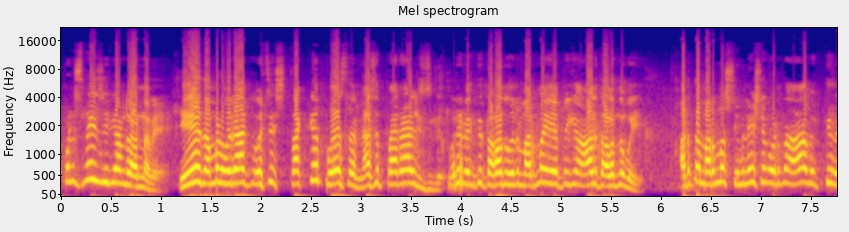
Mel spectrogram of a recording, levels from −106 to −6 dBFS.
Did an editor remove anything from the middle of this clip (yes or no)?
yes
